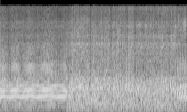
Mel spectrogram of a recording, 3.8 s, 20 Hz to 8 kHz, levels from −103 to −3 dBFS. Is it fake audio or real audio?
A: real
